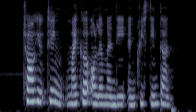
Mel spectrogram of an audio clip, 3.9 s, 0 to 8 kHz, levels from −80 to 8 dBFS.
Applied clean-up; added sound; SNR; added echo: classical method Wiener filter.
